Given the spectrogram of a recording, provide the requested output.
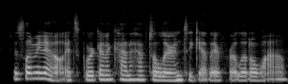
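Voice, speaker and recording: A woman mumbles at a medium pitch. The recording is very clean, with a silent background. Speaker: painter. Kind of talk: casual talk while painting. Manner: mumbling; hesitant, many fillers.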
